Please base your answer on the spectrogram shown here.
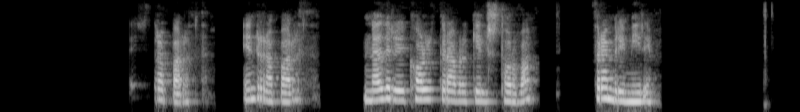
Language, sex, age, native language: Icelandic, female, 40-49, Icelandic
